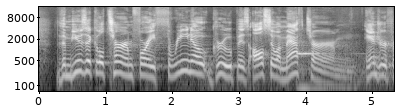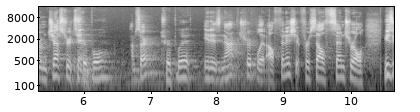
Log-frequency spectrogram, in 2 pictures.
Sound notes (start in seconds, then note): 3.9 buzzer chimes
